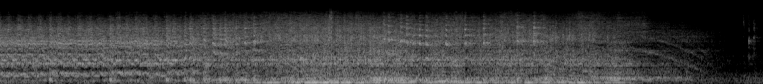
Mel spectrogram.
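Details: Ford Bronco II with fuel-injected 2.9, sat in a field since 2001, starter solenoid bypassed, ignition on: brisk even cranking about 3.5 beats a second for six seconds without firing; fuel pump gives no pressure.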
